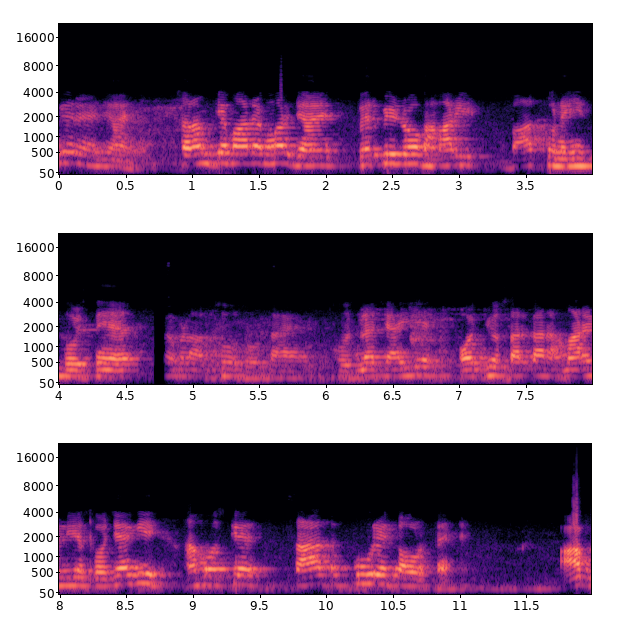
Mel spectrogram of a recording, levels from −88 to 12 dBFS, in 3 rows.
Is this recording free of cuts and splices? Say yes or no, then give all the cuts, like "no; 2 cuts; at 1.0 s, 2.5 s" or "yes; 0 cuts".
yes; 0 cuts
